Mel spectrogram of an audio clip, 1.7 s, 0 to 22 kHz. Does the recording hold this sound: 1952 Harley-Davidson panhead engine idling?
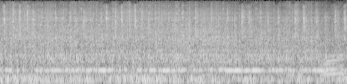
yes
